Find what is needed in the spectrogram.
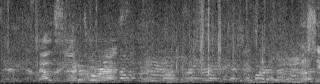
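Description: Crowd of schoolchildren chattering, many voices talking over one another.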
